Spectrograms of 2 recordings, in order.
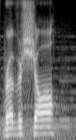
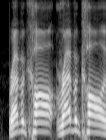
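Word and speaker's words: Revachol: Revishaw is pronounced Oranya. Revicall is Revishaw. Oh, it's Revishaw. Okay, gotcha. So not Revicall, Revishaw.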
